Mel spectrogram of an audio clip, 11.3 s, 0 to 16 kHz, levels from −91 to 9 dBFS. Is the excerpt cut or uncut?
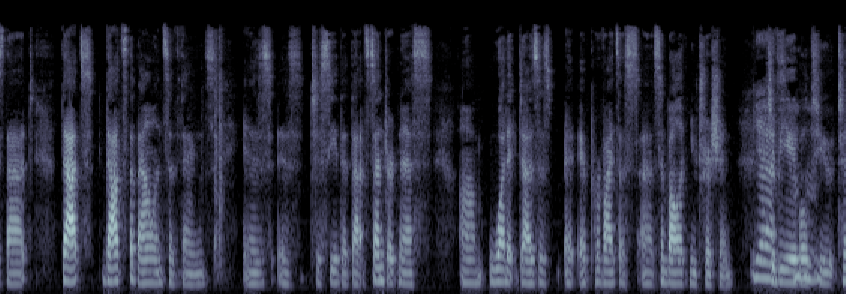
uncut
